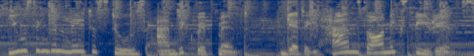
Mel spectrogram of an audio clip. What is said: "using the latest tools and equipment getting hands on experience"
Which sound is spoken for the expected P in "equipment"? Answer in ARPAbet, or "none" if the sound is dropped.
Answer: P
